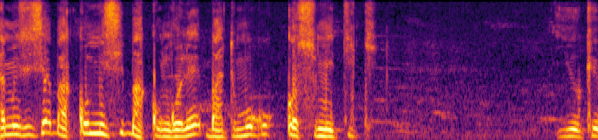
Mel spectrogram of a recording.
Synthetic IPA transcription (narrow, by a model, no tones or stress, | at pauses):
jamizisiabakomisibakoŋɡolɛbatomokɔkɔsmetik | juk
